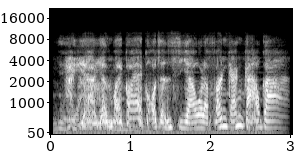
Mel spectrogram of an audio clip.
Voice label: asian comic voice

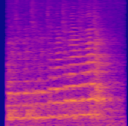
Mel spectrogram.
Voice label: birth nurse encouraging

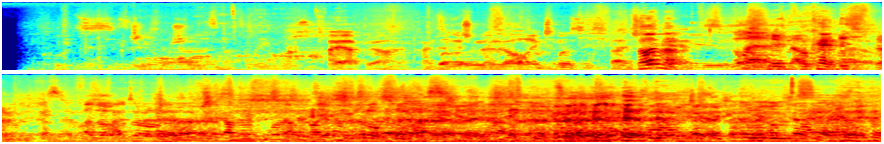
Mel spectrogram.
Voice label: male crowd chatting calmly

